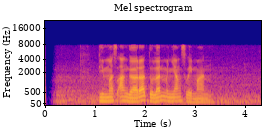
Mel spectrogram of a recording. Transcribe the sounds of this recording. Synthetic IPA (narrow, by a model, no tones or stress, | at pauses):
d̪̥i̤masaŋɡaɾad̪̥o̤lanməɲaŋsleman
